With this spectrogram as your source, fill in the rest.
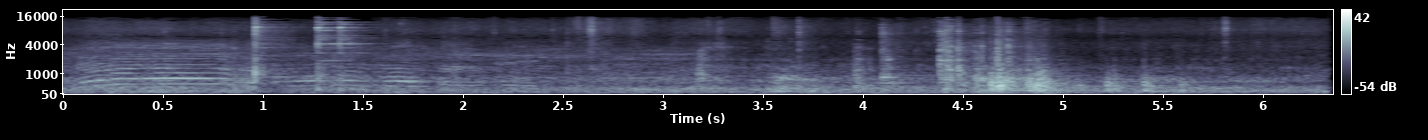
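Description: A metal switch lever clanks.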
